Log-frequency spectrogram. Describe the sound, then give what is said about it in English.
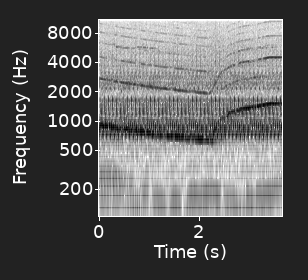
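The siren of a stolen ambulance wails loudly and continuously during a police pursuit, its pitch sweeping slowly down then rising again, with a steady engine drone underneath and no voices, as it travels about 100 miles an hour in Los Santos. “707, I have a 1080 on a stolen ambulance. He's going about 100 miles an hour in Los Santos.”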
